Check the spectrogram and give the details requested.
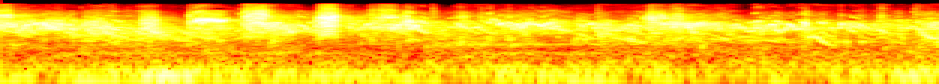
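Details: Pet budgerigars singing: a dense, scratchy high warble of chirps, clicks and short squawks, with louder bursts near the half-second and one-second marks.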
